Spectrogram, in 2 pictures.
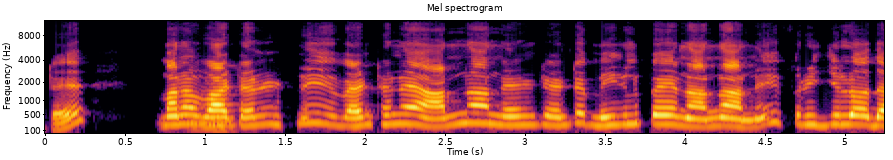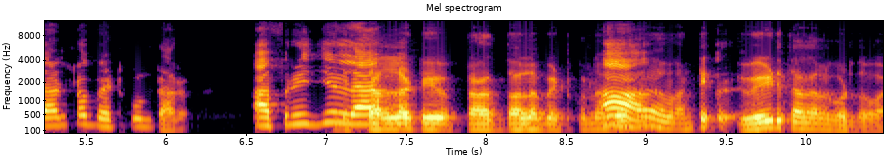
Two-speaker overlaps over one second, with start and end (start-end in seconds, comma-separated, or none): none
